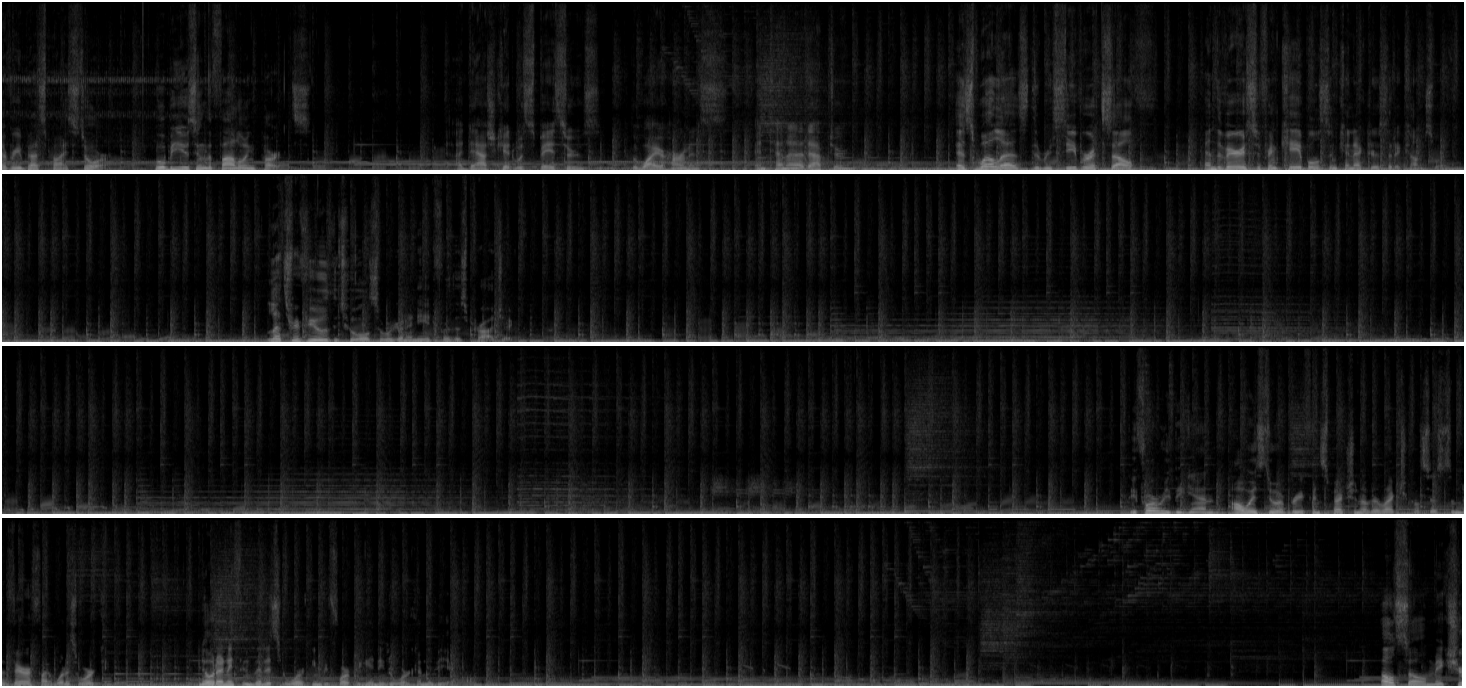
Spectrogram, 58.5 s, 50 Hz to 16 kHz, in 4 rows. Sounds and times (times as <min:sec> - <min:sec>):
Speech: 0:00.0 - 0:03.1, 0:04.5 - 0:08.6, 0:09.5 - 0:14.6, 0:17.3 - 0:19.8, 0:40.5 - 0:45.0, 0:45.8 - 0:48.6, 0:57.6 - 0:58.4
Music: 0:00.0 - 0:58.4.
